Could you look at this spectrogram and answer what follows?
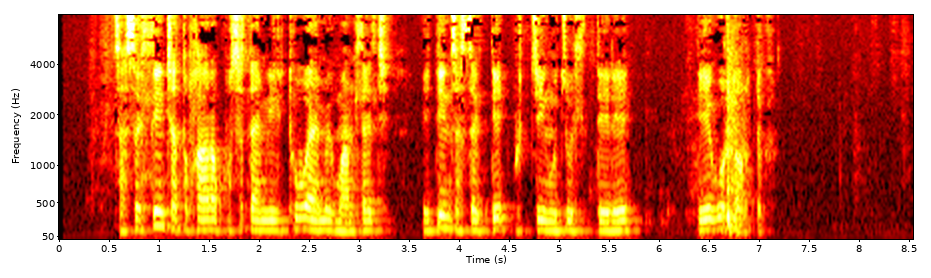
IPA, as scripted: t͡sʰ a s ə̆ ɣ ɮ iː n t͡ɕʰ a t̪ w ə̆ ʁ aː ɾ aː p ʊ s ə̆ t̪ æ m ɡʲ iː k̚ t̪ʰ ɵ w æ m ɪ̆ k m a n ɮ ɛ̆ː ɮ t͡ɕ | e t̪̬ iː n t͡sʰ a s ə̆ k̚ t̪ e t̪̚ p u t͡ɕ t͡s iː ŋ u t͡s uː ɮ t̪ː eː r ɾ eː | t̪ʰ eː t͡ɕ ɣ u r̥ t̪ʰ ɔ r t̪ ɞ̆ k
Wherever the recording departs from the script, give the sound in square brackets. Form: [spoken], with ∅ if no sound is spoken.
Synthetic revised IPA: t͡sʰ a s ə̆ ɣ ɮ iː n t͡ɕʰ a t̪ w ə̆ [χ] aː ɾ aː p ʊ s ə̆ t̪ æ m ɡʲ iː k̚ t̪ʰ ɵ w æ m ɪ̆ k m a n ɮ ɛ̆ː ɮ t͡ɕ | e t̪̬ iː n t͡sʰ a s ə̆ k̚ t̪ e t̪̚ p u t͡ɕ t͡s iː ŋ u t͡s uː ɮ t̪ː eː [∅] ɾ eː | [t̪] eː [∅] ɣ u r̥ [t̪] ɔ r t̪ ɞ̆ k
